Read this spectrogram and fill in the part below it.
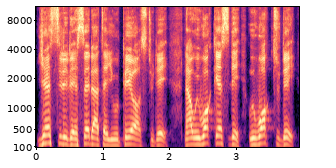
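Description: A Nigerian man in his thirties giving sarcastic, animated political commentary into a desk microphone, with some Pidgin mixed in. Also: fairly high pitch, fast talker, no room sound, clean studio sound. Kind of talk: live stream commentary. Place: indoor home studio.

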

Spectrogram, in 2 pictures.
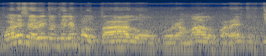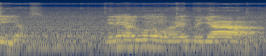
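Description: A man's voice: fairly high pitch, fairly quick. A man hosting an interview, pressing his guests with insistent questions. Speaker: host interviewer. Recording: distant mic with steady noise.

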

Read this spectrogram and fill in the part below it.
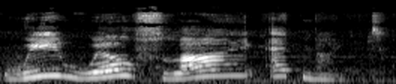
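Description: A woman voicing an earnest, excitable young girl fruit bat in a storybook read aloud. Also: high voice, very slow, heavily acted. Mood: excited.

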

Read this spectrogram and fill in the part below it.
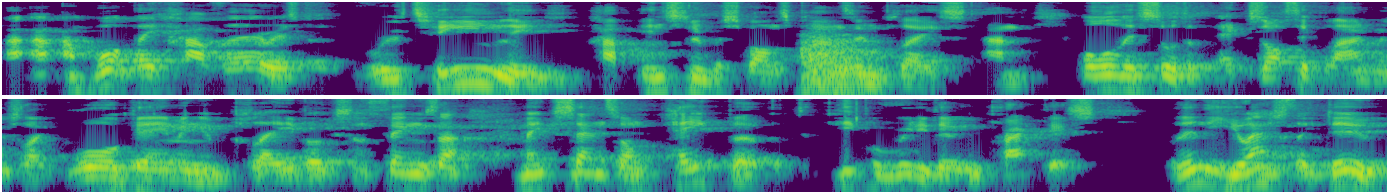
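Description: A man's voice: medium pitch, normal speed, fairly bright tone. Man giving a talk in an echoey room. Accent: non-local British accent. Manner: conversational, frequent restarts and repeated words. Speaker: conference speaker. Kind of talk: technical conference talk. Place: small darkened event room, indoors. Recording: echoey room, faint background hum.

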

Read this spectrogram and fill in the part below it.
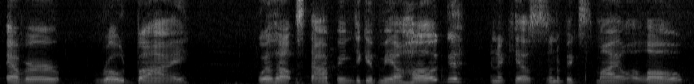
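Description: A woman's voice: lowish voice, a little mellow, rough recording. An older woman remembering a friend at an outdoor memorial, talking plainly with some fillers into a handheld mic. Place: outdoors at a waterside memorial gathering.

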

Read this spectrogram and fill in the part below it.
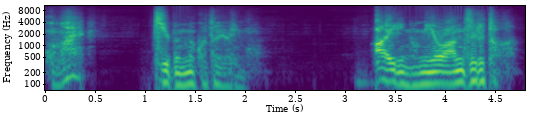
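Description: An actor playing a proud, passionate, fiercely protective martial-arts warrior in an anime, with a dramatic, terse, masculine delivery. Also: male voice, lowish voice, a little slow, close to an everyday voice. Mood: anguished. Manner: dramatic, terse, masculine, swinging from hushed to shouting.

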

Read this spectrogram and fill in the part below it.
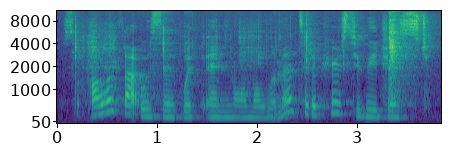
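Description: A young woman speaking softly in a gentle, measured, instructional way as a medical examiner in an ASMR roleplay. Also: mid-range voice, animated, vocal fry, slight background noise. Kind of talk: soft-spoken ASMR clinical roleplay. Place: small room set up as an exam office.

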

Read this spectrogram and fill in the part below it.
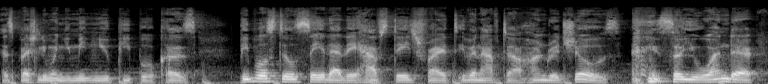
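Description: A man's voice: deep voice, darkish tone. A man hosting a podcast interview, encouraging and affirming toward his guest. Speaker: podcast host.

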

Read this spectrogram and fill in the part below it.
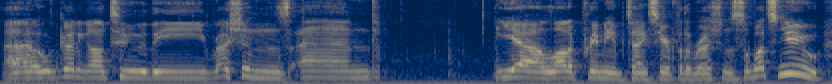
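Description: A man's voice: high voice, normal speed, bright, forceful tone. An Irish man with a slightly sore throat, giving casual, rambling commentary on his game garage, full of ums and self-corrections. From Ireland. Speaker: gaming channel host. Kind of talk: casual garage review commentary over gameplay.

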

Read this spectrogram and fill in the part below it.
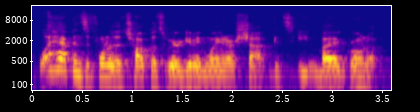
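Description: A man voicing excitable, fawning female witches in a storybook, in a high, exaggerated, exclamatory manner. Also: racing, slightly rough, exaggerated voice.

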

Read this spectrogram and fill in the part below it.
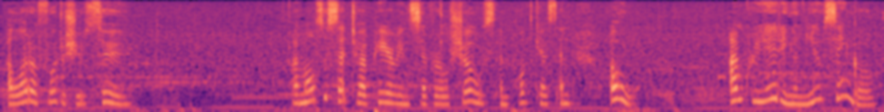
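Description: A woman's voice: high-pitched, normal speed, long pauses, mellow, faint music behind, lightly acted. A woman voicing a bubbly, chatty young cat-eared pop singer in a visual novel fan dub. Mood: playful, proud.

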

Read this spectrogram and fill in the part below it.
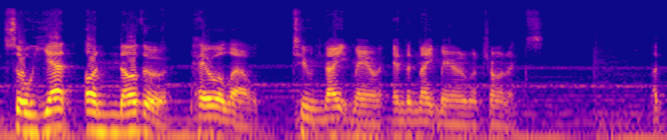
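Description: A young man talking casually at an ordinary pitch, thinking out loud with lots of ums and uhs. He sounds relaxed and conversational, like he's recording from his bedroom desk. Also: measured pace, soft background music. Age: young adult. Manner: chatty, thinking aloud with many fillers. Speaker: YouTuber analyzing game dialogue. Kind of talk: casual commentary. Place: small bedroom with string lights.

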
